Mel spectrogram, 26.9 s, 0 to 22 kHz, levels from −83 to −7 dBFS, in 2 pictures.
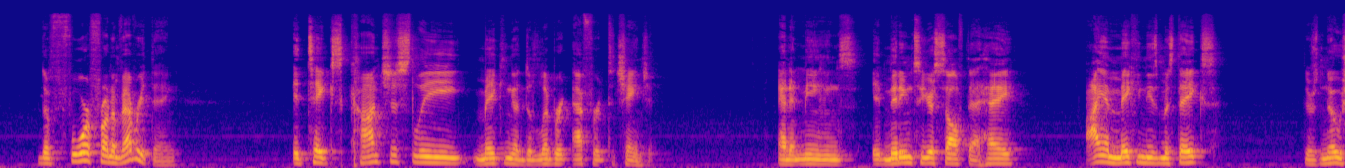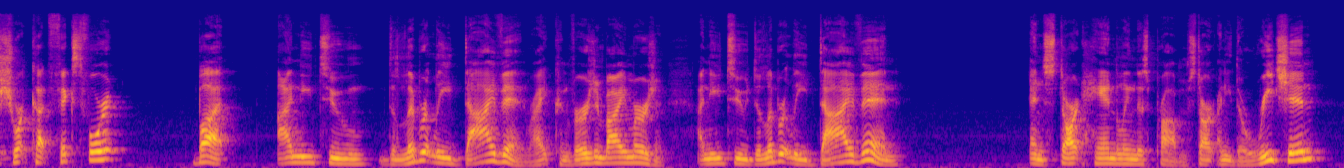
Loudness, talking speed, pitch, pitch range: -23 LUFS, 135 wpm, 110 Hz, 95-130 Hz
